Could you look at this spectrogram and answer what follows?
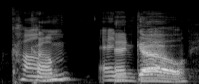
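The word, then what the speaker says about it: Kum & Go: That's called Come and Go. But it's spelled K-U-M.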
